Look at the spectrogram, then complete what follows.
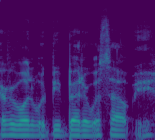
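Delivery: ordinary delivery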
